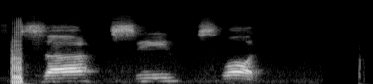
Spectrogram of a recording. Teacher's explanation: 3 حروف جو سیٹی کے ساتھ ادا ہوتے ہیں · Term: سیٹی والے حروف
